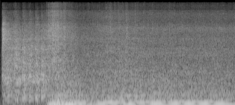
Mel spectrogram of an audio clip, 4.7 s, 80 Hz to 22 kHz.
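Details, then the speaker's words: MK4 Toyota Supra, turbo, on high-octane gas, start-up: cranks, catches quickly and blips once before a smooth steady idle with no valve ticking or rod knock; healthy engine, though a possible exhaust leak near the downpipe is suspected. "no noisy valves no noisy rods"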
